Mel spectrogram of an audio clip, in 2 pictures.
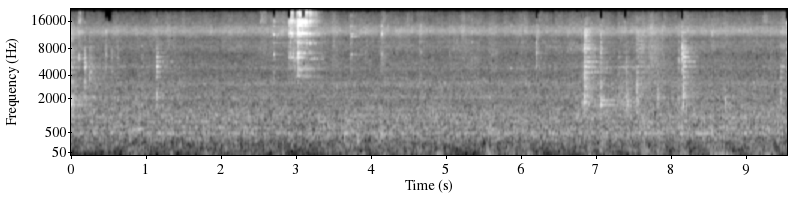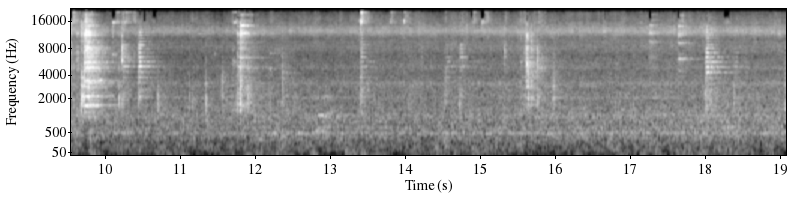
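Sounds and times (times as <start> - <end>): metal clinks: 2.7 - 4.2, 9.4 - 12.4, 17.2 - 18.6.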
